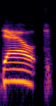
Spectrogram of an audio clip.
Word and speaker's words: doubt: have no and then doubt notice there's no b indicated in there you have though you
